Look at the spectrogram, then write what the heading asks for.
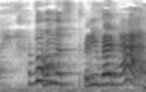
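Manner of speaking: laughing. Real, not acted. Laughing while describing hat.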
